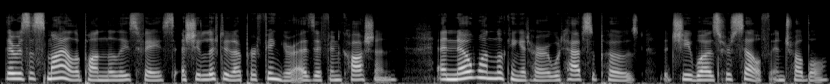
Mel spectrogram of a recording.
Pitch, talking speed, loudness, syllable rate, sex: 220 Hz, 230 wpm, -18 LUFS, 6.0 syllables/s, female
